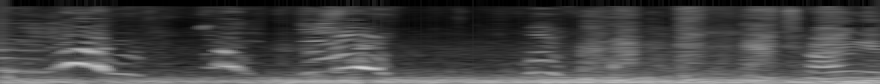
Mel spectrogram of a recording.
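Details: Dog yodeling in a car: several short arched yelping cries, rising then dropping, spaced about a second apart, over low engine drone and some voices.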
